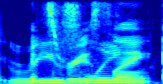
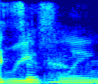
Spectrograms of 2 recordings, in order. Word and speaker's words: Riesling: It's a Riesling. Am I saying that right? – Riesling. It's Riesling. Riesling. – Excuse me. – You got to say it with the accent.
